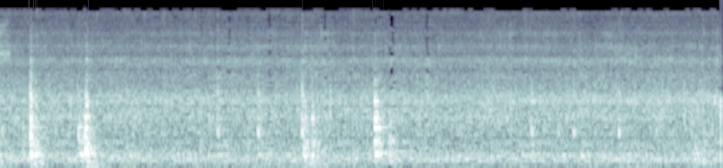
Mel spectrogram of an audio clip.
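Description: Water spinach stir-frying with soy sauce in a frying pan: a steady sizzle, with a few light knocks of wooden spatulas against the pan as it is stirred.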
